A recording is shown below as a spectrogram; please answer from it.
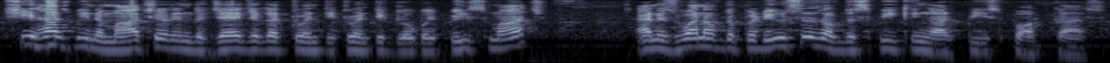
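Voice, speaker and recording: A man's voice: on the high side, expressive, normal speed, slight background noise. Brief: male moderator reading introductions, formal, muffled video-call audio.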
